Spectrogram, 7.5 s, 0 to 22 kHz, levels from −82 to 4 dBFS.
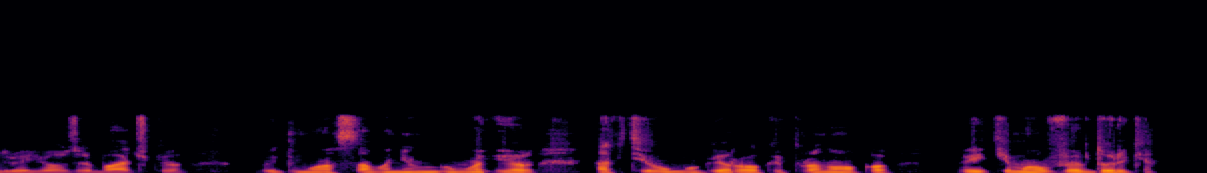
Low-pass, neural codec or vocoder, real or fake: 7.2 kHz; none; real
